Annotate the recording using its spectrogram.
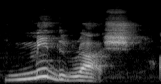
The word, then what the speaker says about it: midrash: A madrasa comes from the Hebrew word midrash.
